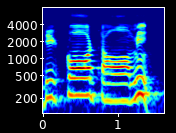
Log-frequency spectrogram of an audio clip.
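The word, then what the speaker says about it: dichotomy: तो पहले तो DI को क्या कहते हैं, CHO को चो नहीं पढ़ा जाएगा, यहाँ पढ़ा जाएगा को, और टॉमी, इसको पढ़ा जाता है डिकोटॉमी, ध्यान रखना।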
